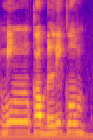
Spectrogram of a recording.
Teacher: Bukan pakai suara hidung tapi disamar-samarkan. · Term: ikhfa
